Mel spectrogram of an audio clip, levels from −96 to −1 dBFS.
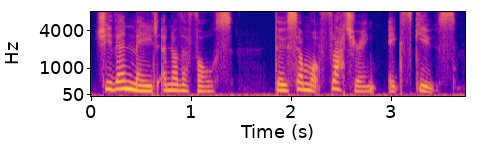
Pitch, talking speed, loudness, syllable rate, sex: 205 Hz, 145 wpm, -19 LUFS, 5.9 syllables/s, female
